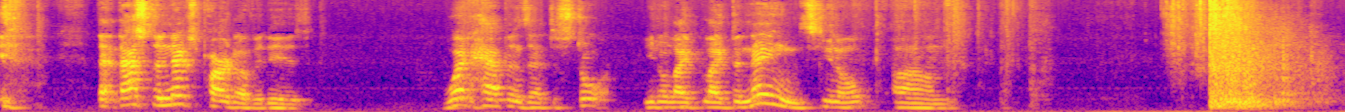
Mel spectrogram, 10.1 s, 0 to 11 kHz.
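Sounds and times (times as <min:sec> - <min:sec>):
speech: 0:00.0 - 0:02.4, 0:03.3 - 0:07.3
firework bang outside: 0:09.1 - 0:10.0.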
